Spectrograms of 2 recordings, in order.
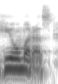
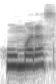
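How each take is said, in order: First: The word begins with a 'hyoo' sound. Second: The word begins with a plain 'hoo' sound. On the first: The speaker calls it right. "इसको ह्यूमरस पढ़ेंगे" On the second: The speaker calls it wrong. "हुमरस नहीं पढ़ेंगे"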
